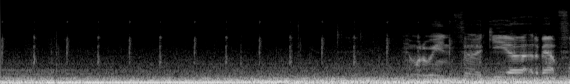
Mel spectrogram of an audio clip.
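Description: A BMW fitted with a swapped DCT gearbox and single mass flywheel drives along, a loud steady engine drone with rhythmic ticking, shifting and rising as it accelerates near the end.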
